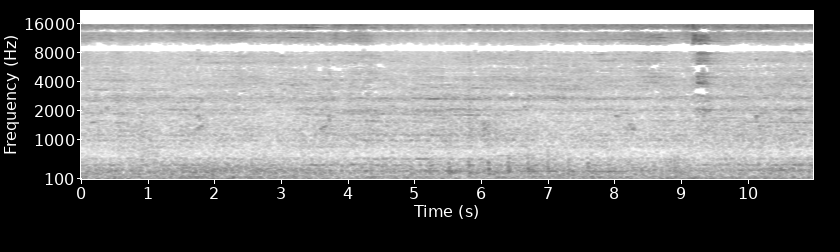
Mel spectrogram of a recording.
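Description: Union Pacific intermodal freight train rolling past close by, flatcars carrying highway trailers and double-stacked containers: a steady low rumble of steel wheels on rail.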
